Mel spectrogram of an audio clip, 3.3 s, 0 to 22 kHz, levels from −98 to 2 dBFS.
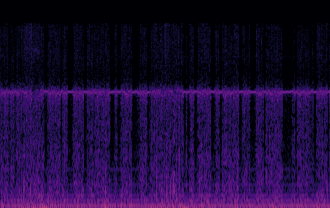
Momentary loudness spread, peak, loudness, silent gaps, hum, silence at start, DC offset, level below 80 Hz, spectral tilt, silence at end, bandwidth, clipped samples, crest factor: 1 LU; -44 dBFS; -59 LUFS; none; none; 0 s; under 0.1%; -62 dBFS; -4 dB/octave; 0 s; 14 kHz; under 0.1%; 14 dB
